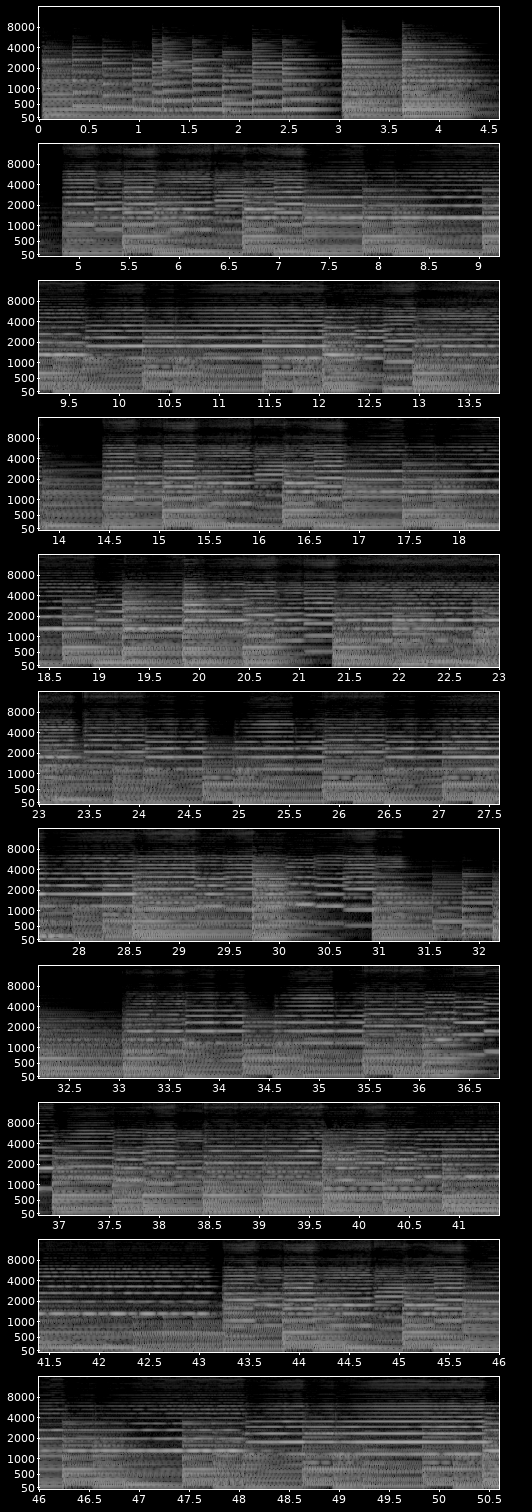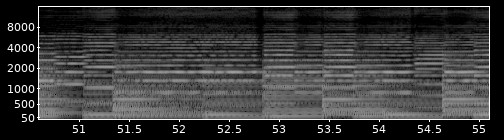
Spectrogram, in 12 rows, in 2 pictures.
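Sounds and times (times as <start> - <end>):
oboe: 0.1 - 32.4, 33.0 - 55.1.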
